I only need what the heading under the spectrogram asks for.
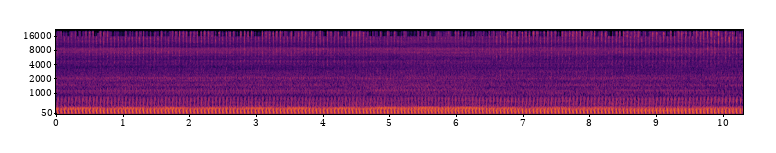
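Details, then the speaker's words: Unknown-year, unknown-brand childhood riding mower/ATV with many miles, jump-pack started on a damp morning while driven to the garage without brakes: fast uneven lumpy loping idle, barely keeping itself going; rough running, cause unknown. "So I'm going to try to get this thing started, moved into the garage. Just got a little work needs to be done to it. Barely runs."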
